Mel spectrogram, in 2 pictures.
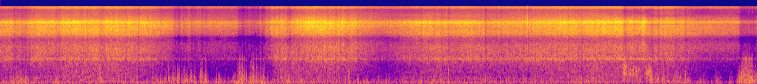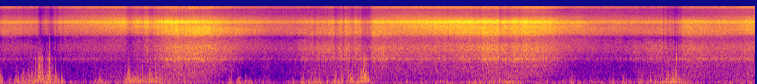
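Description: Sea surf breaking and washing up a sandy beach in a steady rush, with wind buffeting the microphone in a few gusts around the middle.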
